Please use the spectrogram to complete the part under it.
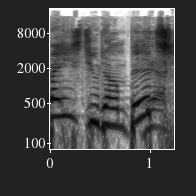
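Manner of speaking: very high-pitched, shrill, loud screaming. Retelling watching cooking shows at home: imitating own screaming at the tv. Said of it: "I'm just sitting there screaming at the T V".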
